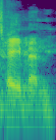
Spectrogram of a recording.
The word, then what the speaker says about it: Hyman: you know oh god hyman i'm in uh i'm in procedures at least you're saying it right it's pronounced heyman what have we learned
